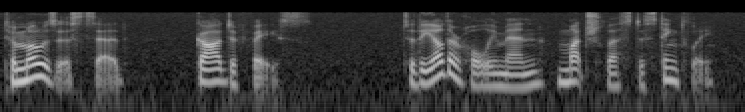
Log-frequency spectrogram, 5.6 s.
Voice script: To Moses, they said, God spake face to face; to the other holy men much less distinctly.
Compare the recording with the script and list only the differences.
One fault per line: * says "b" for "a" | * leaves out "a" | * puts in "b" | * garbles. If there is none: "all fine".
* leaves out "they"
* leaves out "spake face"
